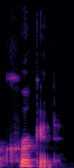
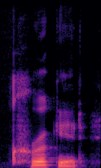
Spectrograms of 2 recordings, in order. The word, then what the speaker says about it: crooked: because his teeth are crooked so remember the pronunciation is crooked the double o is making the uh sound like book and look short uh sound crook and the ed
